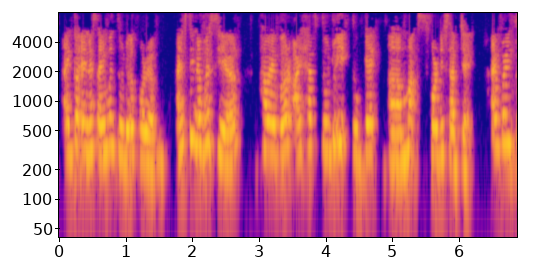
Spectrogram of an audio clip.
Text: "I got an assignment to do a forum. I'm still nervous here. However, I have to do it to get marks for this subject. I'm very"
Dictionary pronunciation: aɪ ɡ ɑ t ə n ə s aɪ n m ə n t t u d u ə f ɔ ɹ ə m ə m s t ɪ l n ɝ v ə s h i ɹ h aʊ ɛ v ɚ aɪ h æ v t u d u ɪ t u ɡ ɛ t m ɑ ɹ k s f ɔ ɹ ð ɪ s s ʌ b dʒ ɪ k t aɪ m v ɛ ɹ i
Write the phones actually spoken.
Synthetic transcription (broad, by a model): aɪ ɡ ɑ t ə n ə s aɪ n m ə n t t u d u ə f ɔ ɹ ə m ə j s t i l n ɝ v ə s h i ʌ h aʊ ɛ v ɚ aɪ h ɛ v t u d u ɪ t u ɡ ɛ t m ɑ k s f ɔ ɹ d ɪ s s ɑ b dʒ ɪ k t aɪ m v ɛ ɹ i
